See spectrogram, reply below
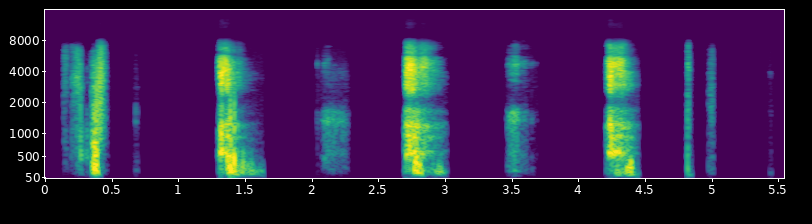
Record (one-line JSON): {"exhalation_length": "5.5 s", "exhalation_amplitude": 30651, "exhalation_signal_mean_std_ratio": 0.25, "survey_phase": "beta (2021-08-13 to 2022-03-07)", "age": "45-64", "gender": "Male", "wearing_mask": "No", "symptom_none": true, "smoker_status": "Never smoked", "respiratory_condition_asthma": false, "respiratory_condition_other": false, "recruitment_source": "REACT", "submission_delay": "2 days", "covid_test_result": "Negative", "covid_test_method": "RT-qPCR", "influenza_a_test_result": "Negative", "influenza_b_test_result": "Negative"}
